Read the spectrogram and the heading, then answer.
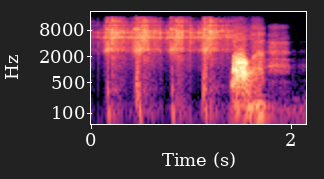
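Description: A single short, loud dog bark stands out midway over a steady hiss of metallic rattling and clinking of coins being banged, which pulses several times before fading to quiet.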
